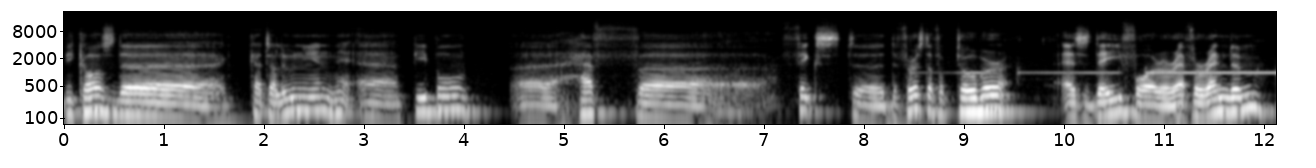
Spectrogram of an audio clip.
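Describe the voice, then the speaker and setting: With music in the background and audible room echo, a man talks very slowly at a medium pitch with lively intonation. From Germany. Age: 40s. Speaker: interviewee, expatriate resident. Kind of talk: interview. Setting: studio. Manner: halting, many fillers.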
